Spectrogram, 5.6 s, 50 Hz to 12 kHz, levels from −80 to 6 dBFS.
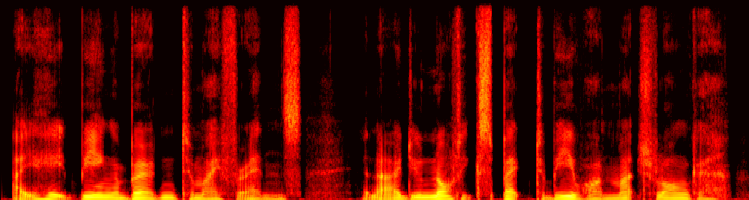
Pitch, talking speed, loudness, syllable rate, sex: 115 Hz, 190 wpm, -20 LUFS, 4.7 syllables/s, male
